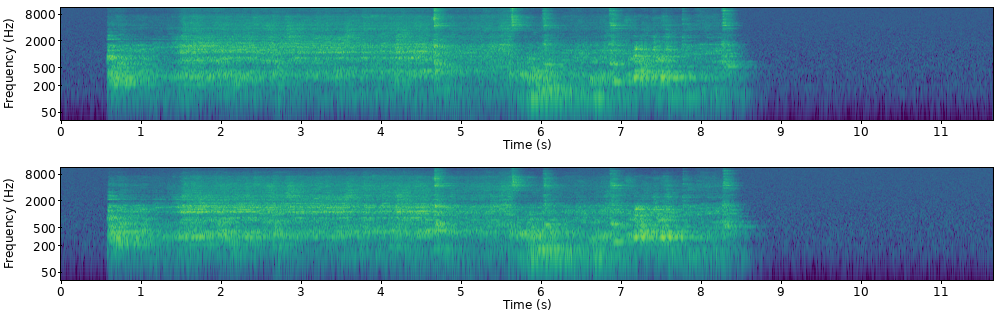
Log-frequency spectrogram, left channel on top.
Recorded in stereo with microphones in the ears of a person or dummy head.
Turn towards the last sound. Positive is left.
turn(degrees=55)  # may be behind; listen again after turning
